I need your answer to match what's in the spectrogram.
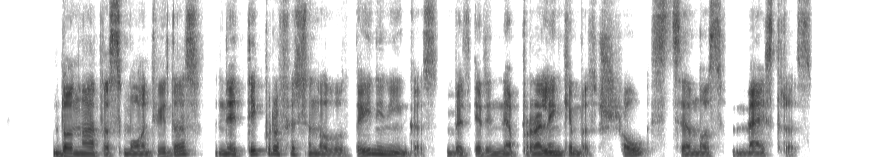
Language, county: Lithuanian, Kaunas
